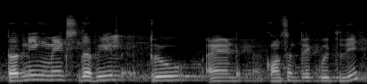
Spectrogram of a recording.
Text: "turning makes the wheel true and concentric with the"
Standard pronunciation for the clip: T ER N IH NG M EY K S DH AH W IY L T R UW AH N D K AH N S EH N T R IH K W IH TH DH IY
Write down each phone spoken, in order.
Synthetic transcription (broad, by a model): T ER N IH NG M EY K S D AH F IY L T R UW AH N D K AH N S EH N T R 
